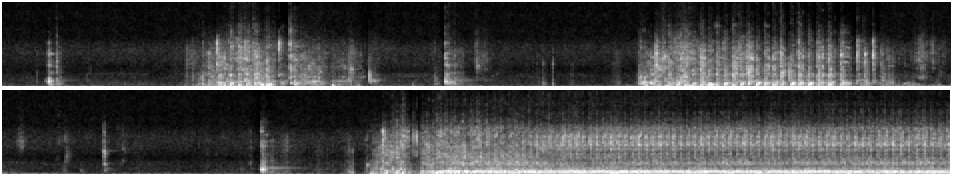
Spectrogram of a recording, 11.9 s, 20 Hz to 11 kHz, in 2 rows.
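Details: 1971 Johnson 20 hp two-stroke outboard, warmed up: sputters in bursts, then catches and holds a fast, buzzy idle that won't settle. Owner suspects an air leak, perhaps a seal or the makeshift hose; testing with brake cleaner, not confirmed.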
